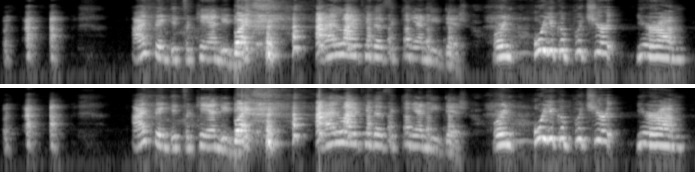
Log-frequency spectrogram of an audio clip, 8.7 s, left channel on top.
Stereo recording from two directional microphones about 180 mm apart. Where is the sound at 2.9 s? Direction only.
10° left (ahead or behind).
